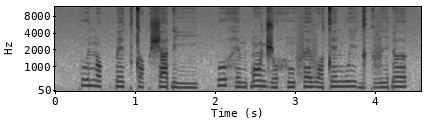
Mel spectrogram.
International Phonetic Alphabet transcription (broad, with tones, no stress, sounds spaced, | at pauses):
kʷ ɨ˦ n ɔ˧ k k͡p eː˧ k t ɔ˨ k ʃ a˦ ɗ iː˨ | u˦ h e˨ m ɓ ɔ̃˦ d͡ʒ o˨ h ũ˨ f ɛ˧ v ɔ˨ t eː˦ ŋ w i˦˨ ɡ ɨ˨ k v i˨ ɗ ə˦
